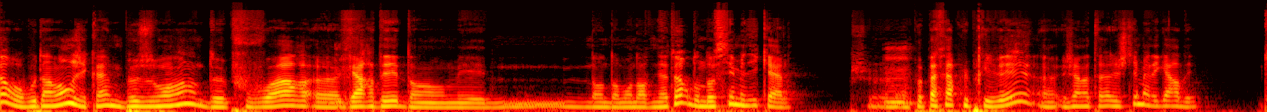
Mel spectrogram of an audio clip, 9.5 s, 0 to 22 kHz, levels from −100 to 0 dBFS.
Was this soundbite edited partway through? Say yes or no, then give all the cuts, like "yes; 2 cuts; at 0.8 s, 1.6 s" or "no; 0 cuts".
no; 0 cuts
